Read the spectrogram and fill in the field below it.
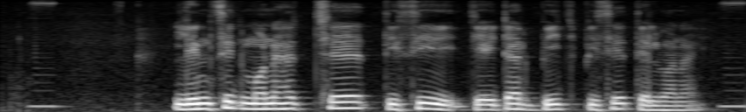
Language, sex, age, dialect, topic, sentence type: Bengali, male, 25-30, Standard Colloquial, agriculture, statement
